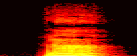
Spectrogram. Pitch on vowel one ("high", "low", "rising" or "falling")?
falling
